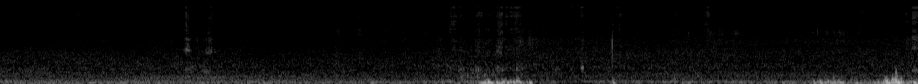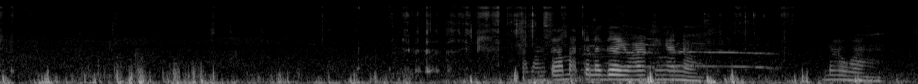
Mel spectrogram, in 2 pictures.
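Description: A hand rustles and crumbles loose soil.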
